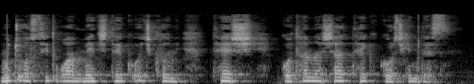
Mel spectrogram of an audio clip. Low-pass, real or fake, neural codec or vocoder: 10.8 kHz; fake; vocoder, 48 kHz, 128 mel bands, Vocos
